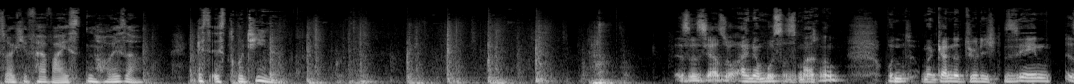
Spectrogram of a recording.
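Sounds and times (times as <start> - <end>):
speech: 0.0 - 3.0, 6.8 - 10.7
upstairs bedroom door in an empty house being closed: 2.7 - 6.4.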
